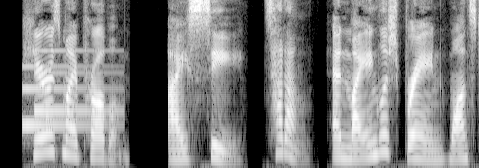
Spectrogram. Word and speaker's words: 사랑: At the beginning of a syllable, 이응 is silent. At the bottom, 이응 sounds nasal. So, 이응 at the start is like a placeholder, but final, 이응, is the nose sound.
